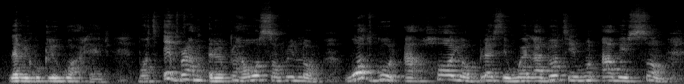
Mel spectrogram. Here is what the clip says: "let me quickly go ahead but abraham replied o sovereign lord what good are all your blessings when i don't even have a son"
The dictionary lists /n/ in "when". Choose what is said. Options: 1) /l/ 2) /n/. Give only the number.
1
